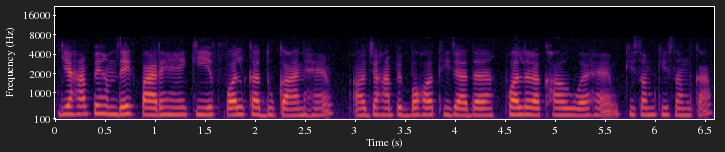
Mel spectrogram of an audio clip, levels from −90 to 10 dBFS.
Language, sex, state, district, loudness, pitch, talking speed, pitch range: Hindi, female, Chhattisgarh, Kabirdham, -31 LUFS, 245 Hz, 225 wpm, 235-250 Hz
